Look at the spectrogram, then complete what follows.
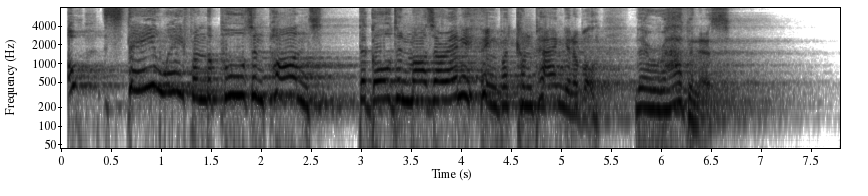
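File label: Male Brisk en, ambient dialog; Warframe; Duviri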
